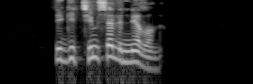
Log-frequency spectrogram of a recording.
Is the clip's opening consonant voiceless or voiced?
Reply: voiceless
